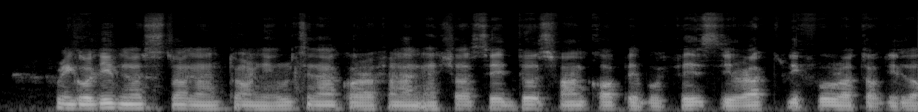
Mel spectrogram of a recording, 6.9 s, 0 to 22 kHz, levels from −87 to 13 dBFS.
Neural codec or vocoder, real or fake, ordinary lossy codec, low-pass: codec, 44.1 kHz, 7.8 kbps, Pupu-Codec; fake; none; 14.4 kHz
